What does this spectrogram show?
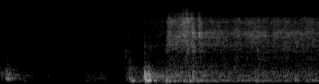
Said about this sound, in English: Okay, wash, wash, wash. Washing the first layer of vegetables, which is bean sprouts. Into the pot you go.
